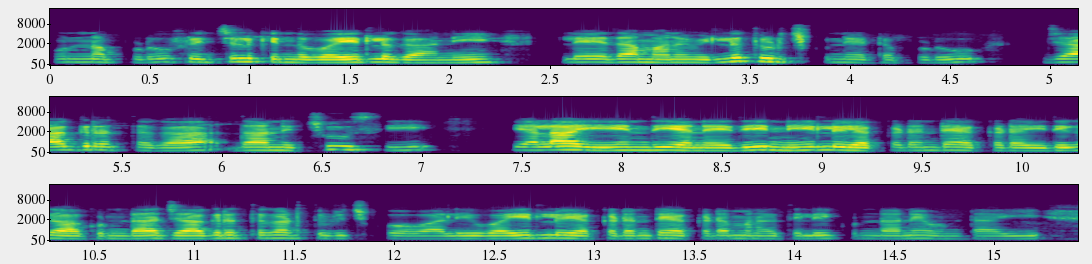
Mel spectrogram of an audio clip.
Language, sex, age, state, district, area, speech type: Telugu, female, 30-45, Andhra Pradesh, Nellore, urban, spontaneous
